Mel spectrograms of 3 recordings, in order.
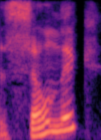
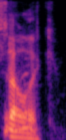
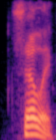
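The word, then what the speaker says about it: Selick: Henry uh uh Selnic, I pronounce Celich. Celic, thank you. Celic, I always put an N in there.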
